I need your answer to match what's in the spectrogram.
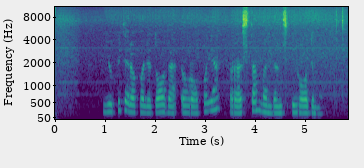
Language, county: Lithuanian, Kaunas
